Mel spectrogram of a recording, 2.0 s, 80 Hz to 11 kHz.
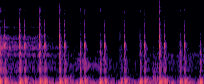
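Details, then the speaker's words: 5 kW Chinese diesel heater newly installed in a VW Caddy camper, powered from a Jackery 1000 v2 DC outlet that proved insufficient: rapid regular ticking, about five per second, with a hollow clack as the dosing pump pushes diesel through an air-filled line. "There you go, you can just see the diesel coming through now. It's just pumping itself through, I believe. Got a lot of air in it."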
